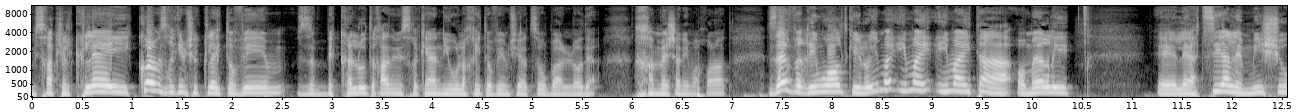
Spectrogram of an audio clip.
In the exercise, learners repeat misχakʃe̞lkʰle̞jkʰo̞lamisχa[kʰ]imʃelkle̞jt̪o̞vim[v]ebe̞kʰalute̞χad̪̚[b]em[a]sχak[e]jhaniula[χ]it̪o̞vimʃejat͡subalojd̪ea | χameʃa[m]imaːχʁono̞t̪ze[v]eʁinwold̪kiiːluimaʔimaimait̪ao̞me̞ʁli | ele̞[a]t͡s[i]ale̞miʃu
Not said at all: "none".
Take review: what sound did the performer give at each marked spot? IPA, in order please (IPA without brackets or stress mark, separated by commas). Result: k, z, m, i, e, χ, n, v, a, i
